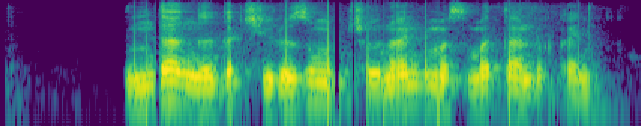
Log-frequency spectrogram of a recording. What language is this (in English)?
Kinyarwanda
